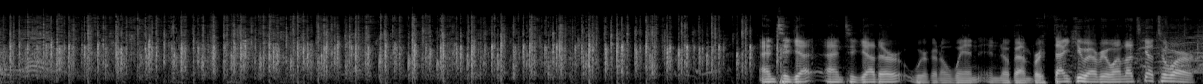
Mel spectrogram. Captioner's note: applause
